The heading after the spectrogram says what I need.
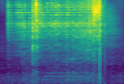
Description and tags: Sword sheathing
combat, blade, shing, draw, knife, weapon, scrape, scabbard, unsheath, sword, sheath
